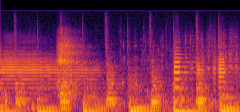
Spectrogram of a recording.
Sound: exhales

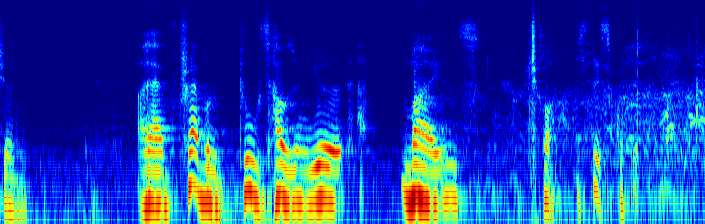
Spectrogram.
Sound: laughter

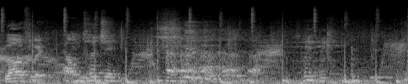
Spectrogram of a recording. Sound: chuckling

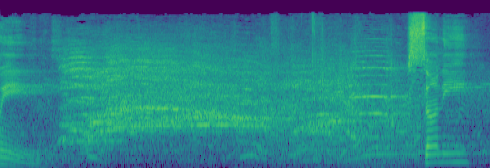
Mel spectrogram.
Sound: applause, cheering

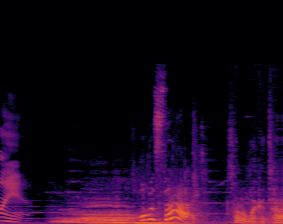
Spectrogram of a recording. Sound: Toby roars

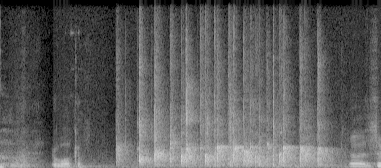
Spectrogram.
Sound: audience applauding

